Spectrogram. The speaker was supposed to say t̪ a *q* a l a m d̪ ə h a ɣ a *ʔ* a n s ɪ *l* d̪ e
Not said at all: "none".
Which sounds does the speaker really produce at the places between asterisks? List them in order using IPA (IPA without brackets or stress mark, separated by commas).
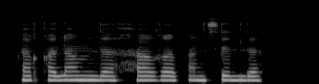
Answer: q, p, l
